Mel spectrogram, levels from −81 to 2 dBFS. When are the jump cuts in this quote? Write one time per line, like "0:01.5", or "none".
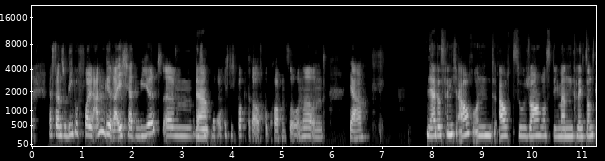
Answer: none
